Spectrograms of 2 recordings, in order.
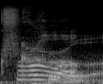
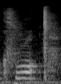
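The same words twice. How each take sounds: First: The R is rolled and clearly pronounced. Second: The R is weak and the word is quick. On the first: The speaker calls it right. "You gotta roll the R. ... is that better?" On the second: The speaker calls it wrong. "You said it too fast"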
